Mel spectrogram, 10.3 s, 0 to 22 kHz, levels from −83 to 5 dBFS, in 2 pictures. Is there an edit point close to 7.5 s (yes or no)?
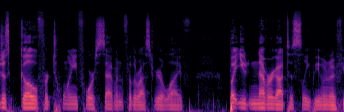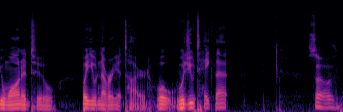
no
